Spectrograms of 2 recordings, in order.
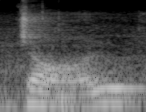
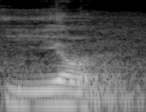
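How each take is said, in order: First: The name begins with a j sound. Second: The name begins with a y sound.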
